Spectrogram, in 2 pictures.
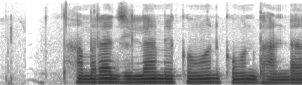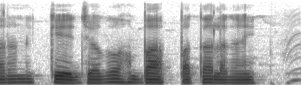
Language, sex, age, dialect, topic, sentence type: Bhojpuri, male, 18-24, Southern / Standard, agriculture, question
